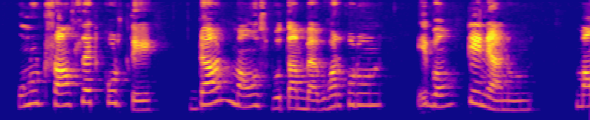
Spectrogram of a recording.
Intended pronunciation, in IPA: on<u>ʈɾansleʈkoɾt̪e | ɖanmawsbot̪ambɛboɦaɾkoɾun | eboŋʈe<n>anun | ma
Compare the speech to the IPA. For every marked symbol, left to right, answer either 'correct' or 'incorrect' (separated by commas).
correct, correct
